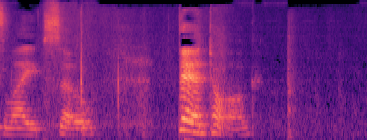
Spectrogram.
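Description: A dog whines in high, wavering cries.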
